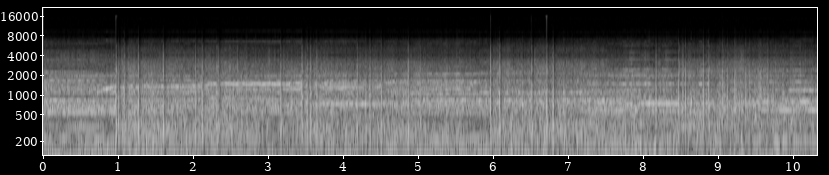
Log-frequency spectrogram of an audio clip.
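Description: Fireworks going off in quick succession over steady music, with a run of sharp bangs and crackling that starts about a second in and grows busier near the end.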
